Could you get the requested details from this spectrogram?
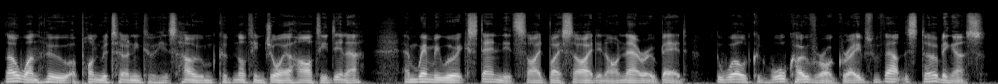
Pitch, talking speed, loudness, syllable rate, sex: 100 Hz, 215 wpm, -18 LUFS, 5.7 syllables/s, male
